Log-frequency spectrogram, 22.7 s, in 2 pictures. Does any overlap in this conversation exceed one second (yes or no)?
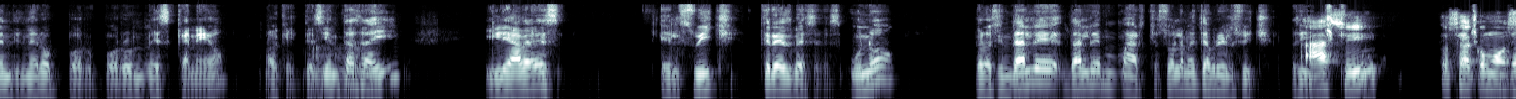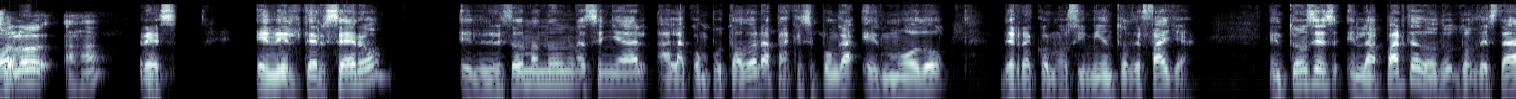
no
